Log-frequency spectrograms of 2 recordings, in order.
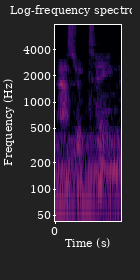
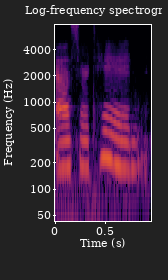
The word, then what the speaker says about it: ascertain: You know, I said ascertain the wrong way a lot cuz it's spelled with a or as and certain, right? But for some reason, I keep forgetting the s. So instead of saying asertain, I for some reason say as certain.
